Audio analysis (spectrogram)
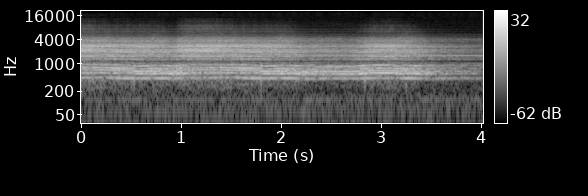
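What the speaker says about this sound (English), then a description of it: "I actually get all 3 toots out of the whistle." Steam whistle of a Lionel Union Pacific 4-12-2 model train, a steady close chuffing whistle tone that swells into distinct toots and then fades at the end, with no one talking.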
